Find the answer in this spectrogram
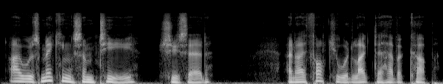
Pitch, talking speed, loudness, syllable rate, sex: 105 Hz, 230 wpm, -19 LUFS, 5.5 syllables/s, male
